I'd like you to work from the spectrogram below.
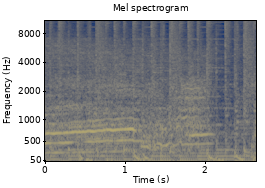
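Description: A 1980s Skull Bandit Indy car screams down the front straight, its loud high-revving engine with rapid gear-change steps and a sharp, continuous whine close by.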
